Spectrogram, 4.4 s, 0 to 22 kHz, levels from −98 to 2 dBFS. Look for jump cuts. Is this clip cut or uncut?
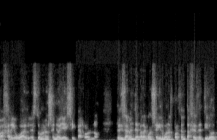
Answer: uncut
